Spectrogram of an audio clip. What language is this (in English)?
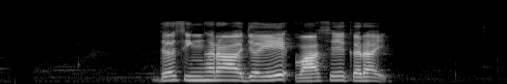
Sinhala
